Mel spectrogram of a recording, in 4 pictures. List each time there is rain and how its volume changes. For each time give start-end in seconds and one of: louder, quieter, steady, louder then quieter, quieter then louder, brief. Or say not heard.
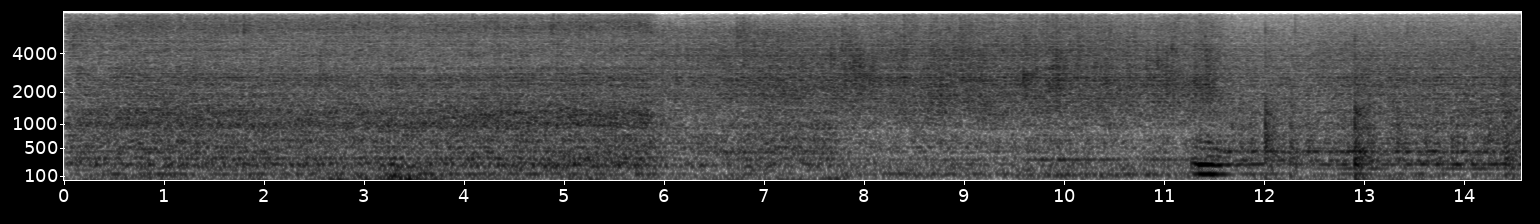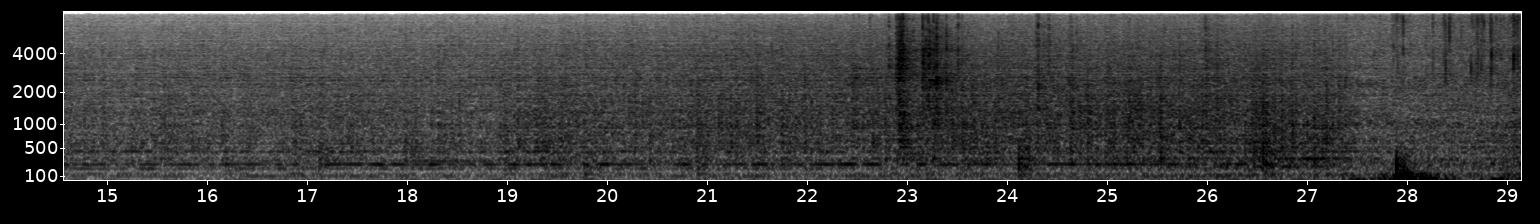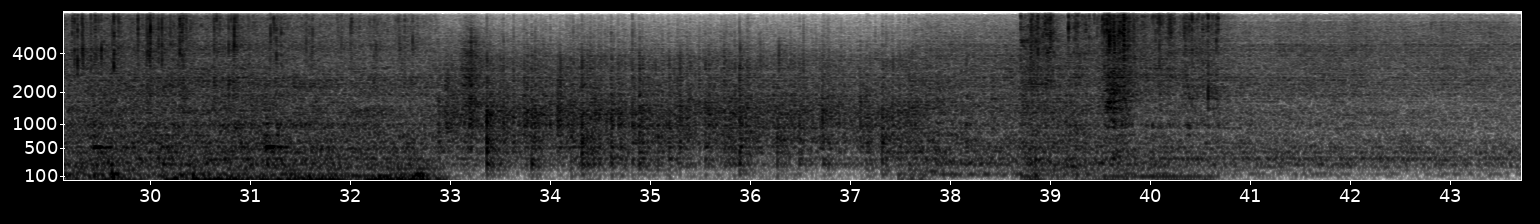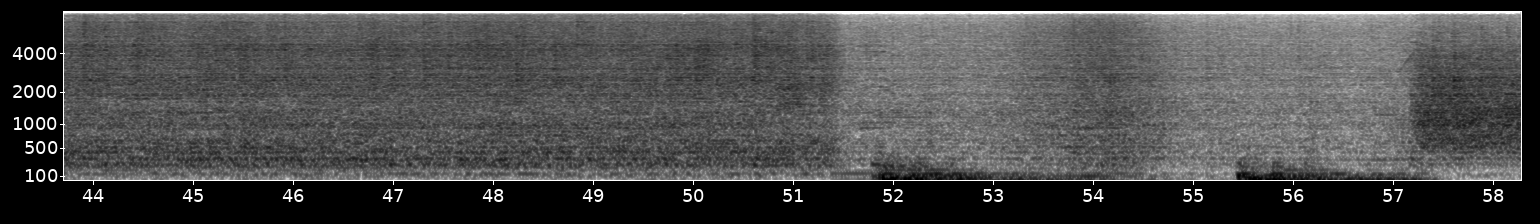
0.0-58.2 louder then quieter.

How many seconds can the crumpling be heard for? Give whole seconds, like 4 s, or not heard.
4 s.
